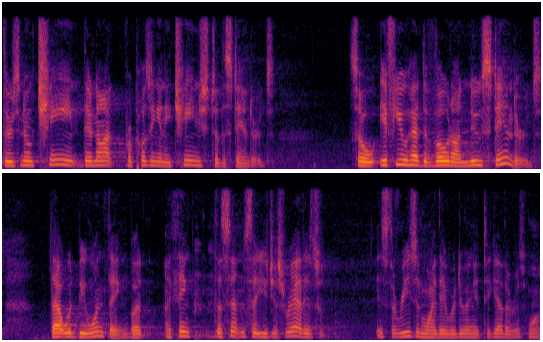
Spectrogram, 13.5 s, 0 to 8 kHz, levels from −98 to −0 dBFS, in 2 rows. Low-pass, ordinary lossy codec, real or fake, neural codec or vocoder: 7.2 kHz; MP3, 64 kbps; real; none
